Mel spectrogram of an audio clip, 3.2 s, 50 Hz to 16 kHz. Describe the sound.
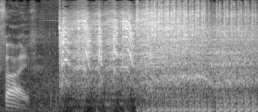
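A 2016 Indian Scout 60 motorcycle starting: a brief voice, then the starter cranks and the engine catches and settles into a loud, low, steady rumbling idle.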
